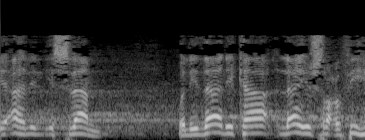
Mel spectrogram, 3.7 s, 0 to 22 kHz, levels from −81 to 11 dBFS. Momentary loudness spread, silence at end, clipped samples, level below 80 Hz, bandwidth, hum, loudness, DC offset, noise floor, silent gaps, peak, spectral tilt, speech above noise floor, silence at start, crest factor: 19 LU; 0 s; under 0.1%; -48 dBFS; 8 kHz; none; -17 LUFS; under 0.1%; -37 dBFS; none; -4 dBFS; -4.5 dB/octave; 20 dB; 0 s; 14 dB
